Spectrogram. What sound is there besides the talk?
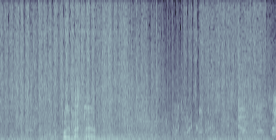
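machine gun fire in a strategy video game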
